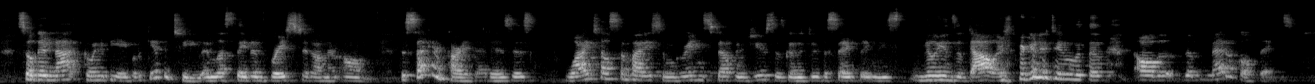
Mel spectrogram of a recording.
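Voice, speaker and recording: Against noticeable background noise, a woman speaks at a fairly quick pace with medium pitch and lively intonation. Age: 70s. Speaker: holistic health practitioner. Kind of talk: interview.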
